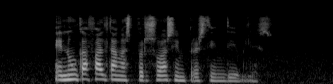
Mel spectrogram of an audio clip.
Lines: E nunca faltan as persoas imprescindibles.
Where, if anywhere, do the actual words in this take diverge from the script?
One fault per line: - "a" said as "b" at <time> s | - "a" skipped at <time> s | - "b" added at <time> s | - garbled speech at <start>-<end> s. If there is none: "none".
none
